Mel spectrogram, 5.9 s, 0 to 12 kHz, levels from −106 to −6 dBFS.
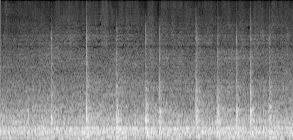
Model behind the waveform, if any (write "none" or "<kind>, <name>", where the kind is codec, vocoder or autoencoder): codec, SNAC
